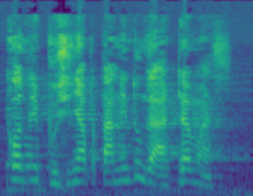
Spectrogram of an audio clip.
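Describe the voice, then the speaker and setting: A man's voice: sits high, fast talker, fairly bright tone. A man with a Javanese accent, a farmer speaking bluntly and mockingly, asking rhetorical questions and answering them himself. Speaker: farmer in a reacted-to video clip. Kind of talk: blunt scolding monologue to a student activist.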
